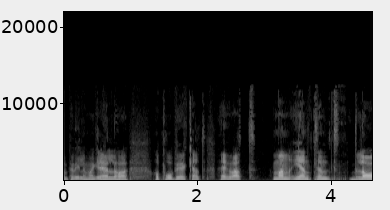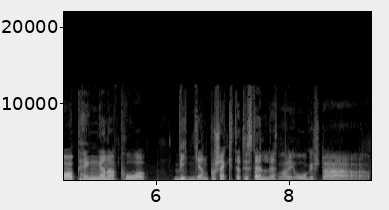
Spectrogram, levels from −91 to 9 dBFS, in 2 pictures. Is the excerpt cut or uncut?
cut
